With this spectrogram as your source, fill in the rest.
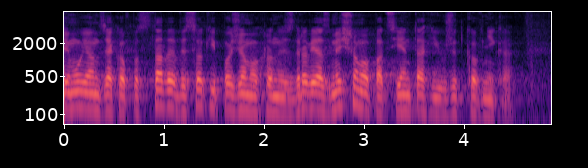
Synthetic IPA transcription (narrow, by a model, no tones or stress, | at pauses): ɘjmujɔnt̪sjakɔpɔt̪st̪avɛvɘsɔkʲipɔʑɔmɔxɾɔnɘzd̪ɾɔvʲjazmɘɕlɔ̃w̃ɔpat̪sʲjɛnt̪axiuʐɘt̪kɔvɲika̰x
